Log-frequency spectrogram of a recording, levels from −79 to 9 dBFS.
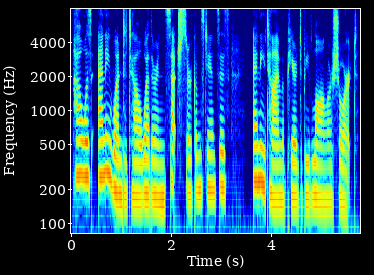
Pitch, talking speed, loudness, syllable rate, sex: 195 Hz, 175 wpm, -19 LUFS, 5.0 syllables/s, female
